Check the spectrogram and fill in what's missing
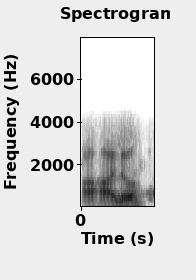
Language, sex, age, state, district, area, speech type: Malayalam, male, 30-45, Kerala, Alappuzha, rural, conversation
